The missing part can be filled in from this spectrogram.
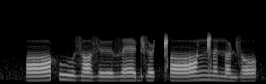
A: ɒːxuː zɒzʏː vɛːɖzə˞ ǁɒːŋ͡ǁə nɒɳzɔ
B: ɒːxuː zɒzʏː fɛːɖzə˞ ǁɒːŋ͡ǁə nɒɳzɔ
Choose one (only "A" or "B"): A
